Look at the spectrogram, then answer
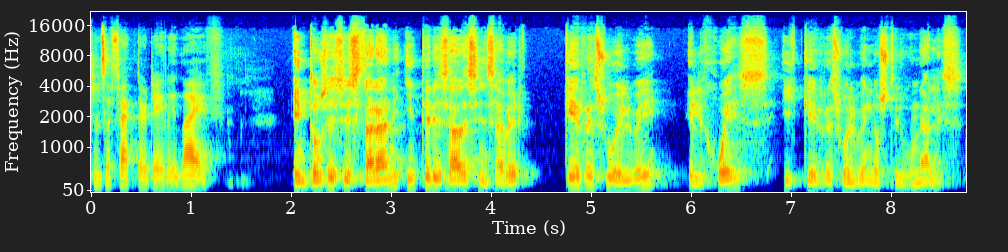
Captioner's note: spanish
